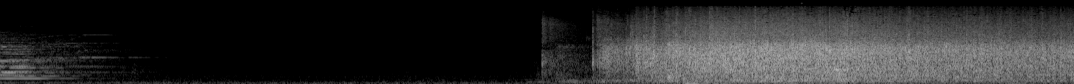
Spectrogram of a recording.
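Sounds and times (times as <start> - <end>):
audience applause: 5.4 - 10.7.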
